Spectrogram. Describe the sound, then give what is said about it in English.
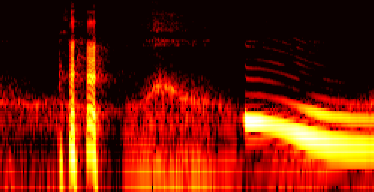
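Whale sounds: a quick burst of sharp pulses, a softer warbling groan, then a loud, sustained tonal moan that slowly slides downward in pitch, rich in overtones. “We're calming you down at the end of the year with whale noise.”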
